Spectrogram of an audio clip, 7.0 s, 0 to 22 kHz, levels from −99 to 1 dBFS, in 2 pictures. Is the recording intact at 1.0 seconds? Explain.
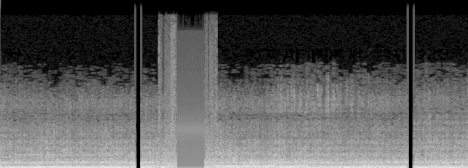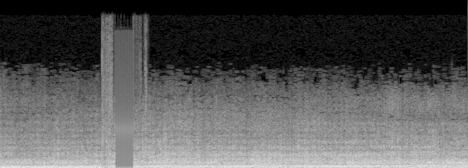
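No. A gap between stream segments cuts the sound from 1.01 to 1.06 s: two one-second segments fail to meet in time, so the player inserts about 45 ms of silence. The waveform drops to a flat line, and the spectrogram shows a hard-edged blank vertical stripe.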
